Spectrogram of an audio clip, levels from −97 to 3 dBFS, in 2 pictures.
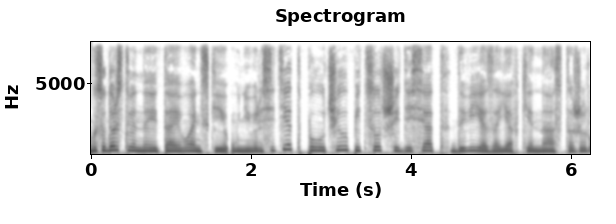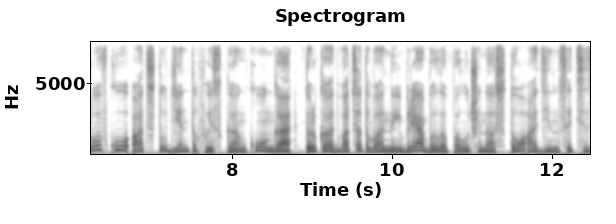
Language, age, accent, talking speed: Russian, 20-39, native, 85 wpm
